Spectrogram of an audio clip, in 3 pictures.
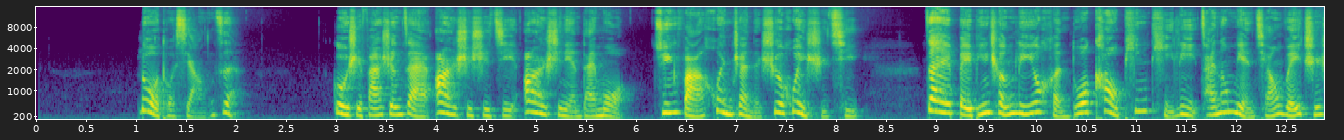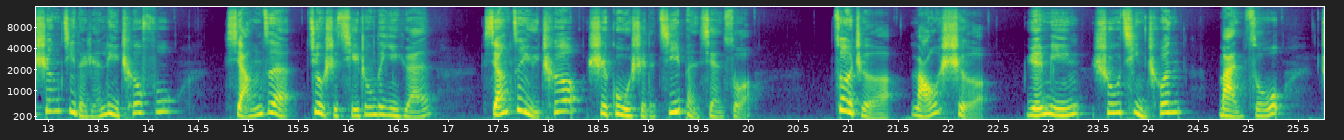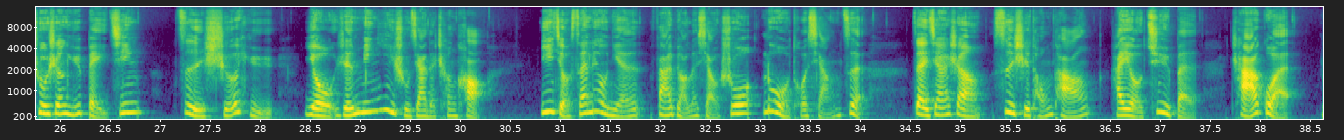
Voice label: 小学课件; 骆驼祥子

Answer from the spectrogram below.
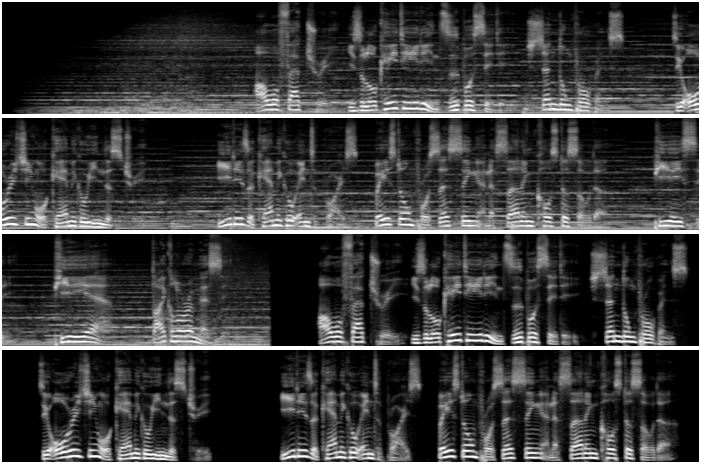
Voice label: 英文企业宣传片化工企业大气

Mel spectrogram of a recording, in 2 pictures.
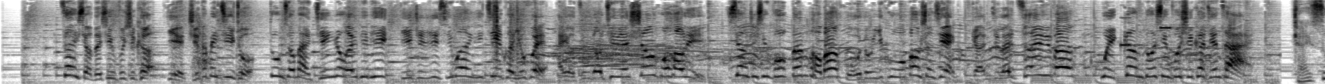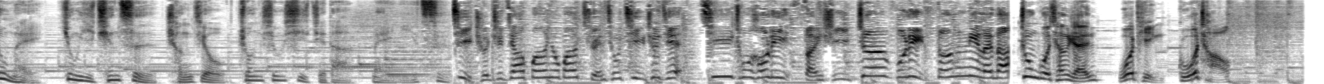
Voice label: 广告 结尾

